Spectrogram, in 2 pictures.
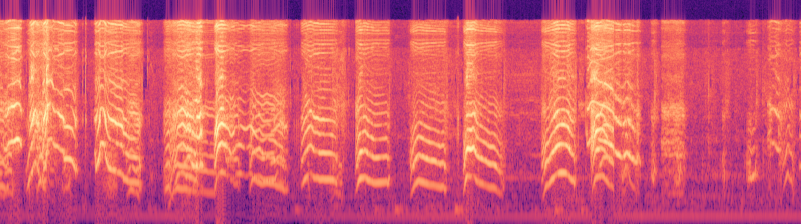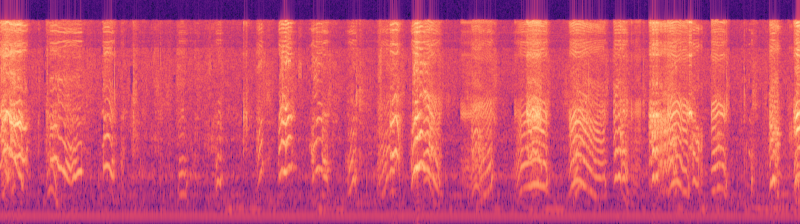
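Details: Three-week-old Pekingese puppies of the Terasroos MJ litter whimper and yelp in quick bursts of high, wavering cries that rise then fall, densest in the first seven seconds, with a steady low electrical hum underneath.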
